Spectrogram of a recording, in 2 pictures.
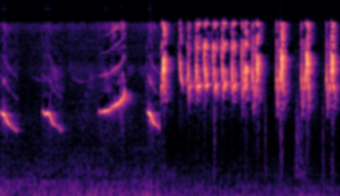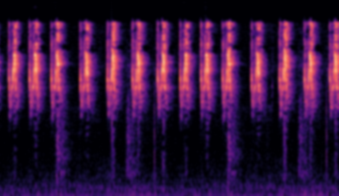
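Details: Long-tailed shrike song used as a master recording for training other songbirds: a few clear, downward-slurred whistles, then a long run of sharp, buzzy chattering notes repeated about three times a second.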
